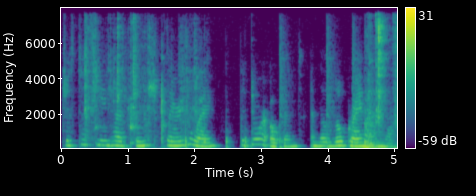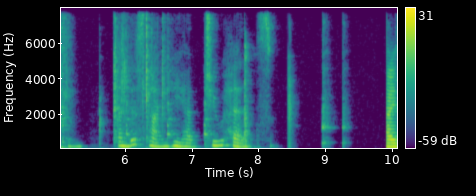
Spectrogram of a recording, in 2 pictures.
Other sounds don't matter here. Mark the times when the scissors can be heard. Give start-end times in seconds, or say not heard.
4.5-5.2.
